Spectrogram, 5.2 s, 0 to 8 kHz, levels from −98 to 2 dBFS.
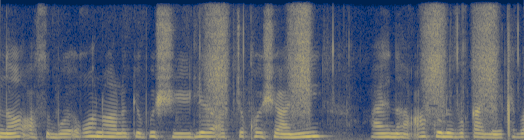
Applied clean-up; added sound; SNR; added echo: none; Hiss; 10 dB; none.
